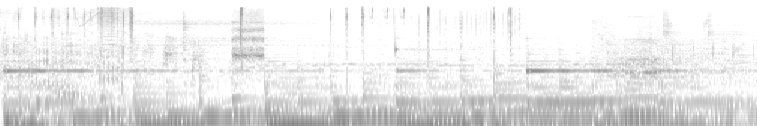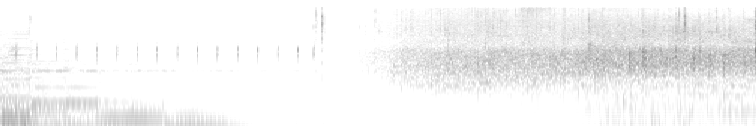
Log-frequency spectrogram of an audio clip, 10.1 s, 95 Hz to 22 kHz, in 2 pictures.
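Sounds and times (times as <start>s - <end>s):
audience applause: 7.4s - 10.0s.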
